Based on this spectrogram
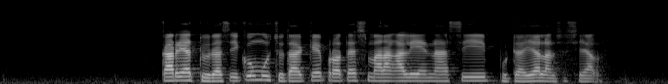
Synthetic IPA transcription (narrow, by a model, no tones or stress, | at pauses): kaɾejad̪̥ṳɾasikumud̥ʒ̥ṳt̪akepɾot̪ɛsmaɾaŋalienasib̥ṳd̪̥a̤jalansosial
